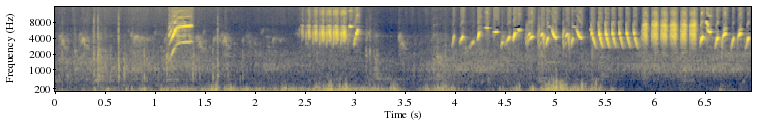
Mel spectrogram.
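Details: A goldfinch x canary hybrid, recorded on Syros, sings a few twittering notes and a buzzy trill over low rumbling noise, ending in a clear run of rapid, evenly pulsed notes.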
